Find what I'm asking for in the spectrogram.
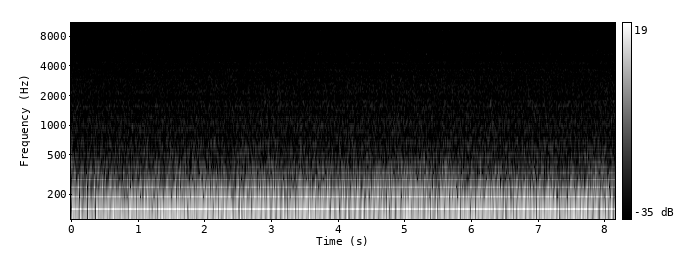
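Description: Low idle rumble with an uneven, lumpy beat and occasional dropped pulses; the engine is misfiring at idle.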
